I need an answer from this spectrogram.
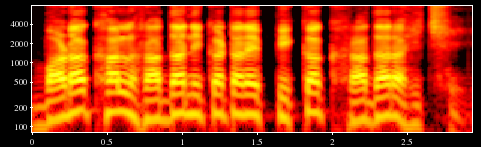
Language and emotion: Odia, neutral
